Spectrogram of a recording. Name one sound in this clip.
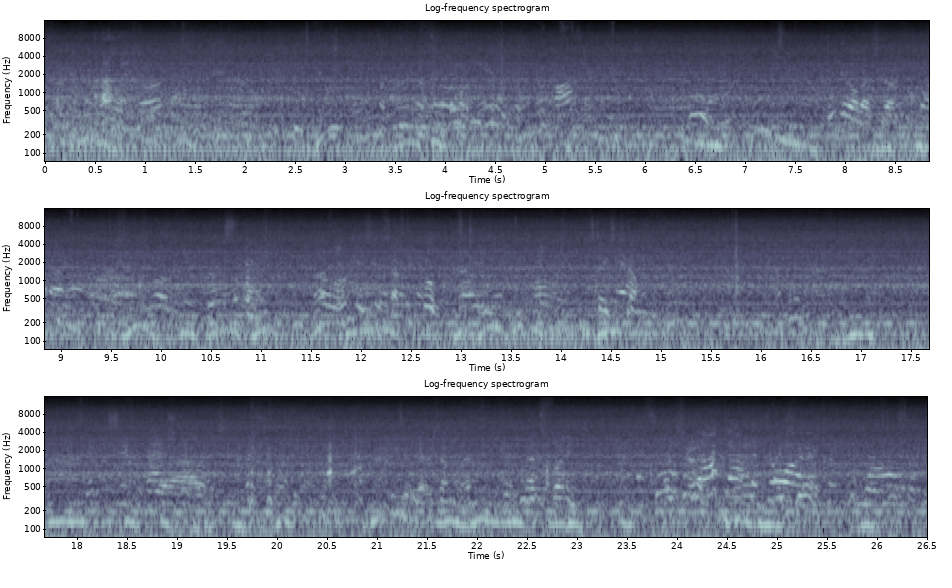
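A car engine idles steadily.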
